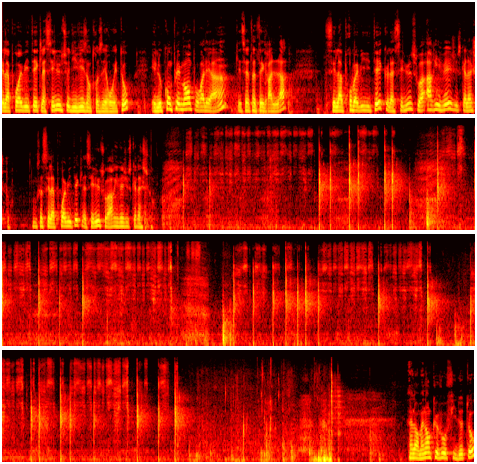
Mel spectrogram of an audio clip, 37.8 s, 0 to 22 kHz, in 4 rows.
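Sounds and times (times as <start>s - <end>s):
speech: 0.0s - 5.9s, 6.5s - 13.1s, 36.7s - 37.8s
writing on a board: 13.0s - 22.5s, 23.5s - 27.7s, 28.3s - 32.0s.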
